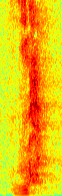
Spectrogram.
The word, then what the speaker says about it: ruach: But wait, the way it's actually said in the Hebrew, it starts with that ru sound, but then it ends in like a breath. Ruah.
